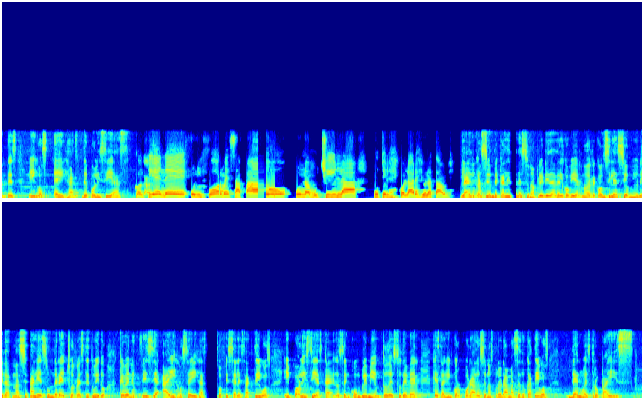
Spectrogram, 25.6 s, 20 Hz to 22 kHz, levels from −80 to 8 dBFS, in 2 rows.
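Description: At 1.44 and 2.98 s there's short concealed packet loss: about 20 ms of audio went missing each time, and the decoder papered over it by extending the previous sound, so you get a tiny smear or wobble.

From 4.94 to 5.47 s the sound goes robotic, with a rigid metallic buzz at 134 Hz through most of that stretch. That's likely robotic sound from repeated short buffers: a roughly 7.5 ms chunk looping while fresh audio is skipped.

At 10.16–10.30 s there's a burst of packet loss. About 120 ms is gone, filled by a held, fading continuation with a brief dip to silence, and then the sound picks up further along. Another burst follows at 13.28–13.38 s, with about 80 ms lost and bridged the same way.

From 16.86 to 17.12 s is what's likely a long network dropout. About 240 ms never arrives, the filler fades out, and roughly 150 ms of silence sits there before the audio resumes later in the stream.

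A third burst of packet loss at 19.34–19.43 s swallows about 80 ms.

Finally, from 20.92 to 21.54 s the same 134 Hz robotic buzz returns, likely from the same repeated-buffer looping.

All of this sits on top of a G.722 call path, which doesn't carry anything above 8 kHz.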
